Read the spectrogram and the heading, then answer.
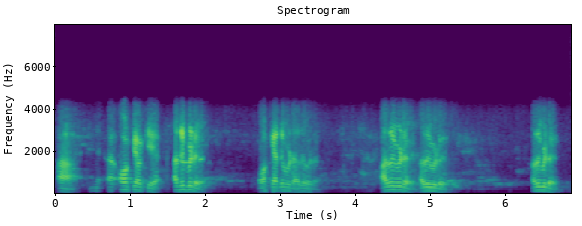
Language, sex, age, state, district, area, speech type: Malayalam, male, 18-30, Kerala, Idukki, rural, conversation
